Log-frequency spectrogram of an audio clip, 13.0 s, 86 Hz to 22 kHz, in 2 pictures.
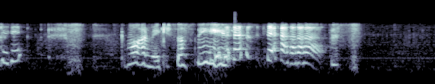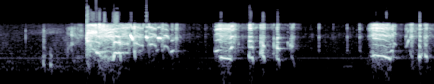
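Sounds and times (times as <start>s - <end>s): people laughing: 7.8s - 13.0s.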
